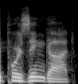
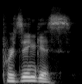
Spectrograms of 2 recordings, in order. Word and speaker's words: Porzingis: around 12 points ben ben wants us to say porzingott porzingis no idea how to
